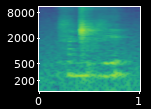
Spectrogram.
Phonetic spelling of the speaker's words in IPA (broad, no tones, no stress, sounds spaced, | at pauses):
ɬ ɐ ŋ͡ǁ ɯ f ɮ ɪ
